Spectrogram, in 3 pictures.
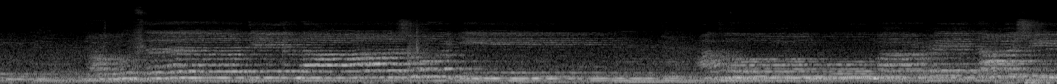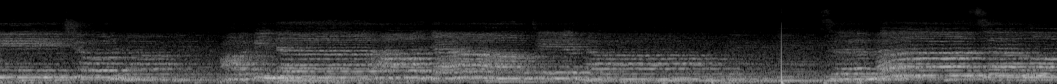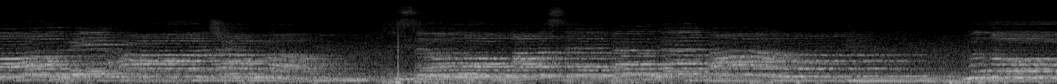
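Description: A small women's choir singing a hymn together, in phrases with brief breaths between them.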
